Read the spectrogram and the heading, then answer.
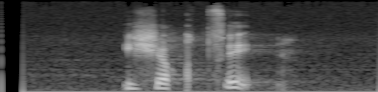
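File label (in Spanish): "perra", Tz'utujil, female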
